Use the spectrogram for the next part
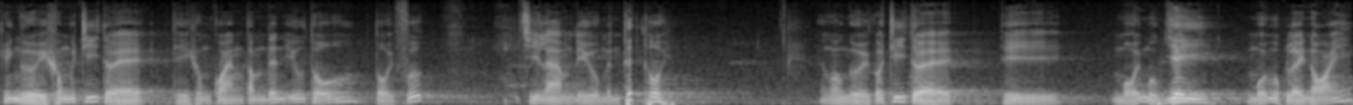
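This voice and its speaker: A man, a Buddhist monk, giving a relaxed, conversational dharma talk with gentle jokes. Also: fairly low pitch, measured pace. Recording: long hall reverb, faint ambience.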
